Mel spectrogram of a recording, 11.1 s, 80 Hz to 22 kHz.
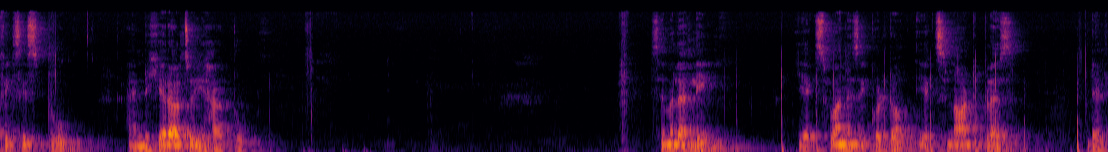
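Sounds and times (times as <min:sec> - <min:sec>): stylus tapping on glass screen: 0:07.1 - 0:11.0.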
